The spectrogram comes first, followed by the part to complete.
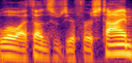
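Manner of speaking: ordinary talk, nothing marked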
